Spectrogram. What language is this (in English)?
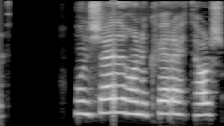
Icelandic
